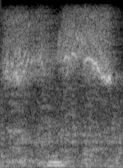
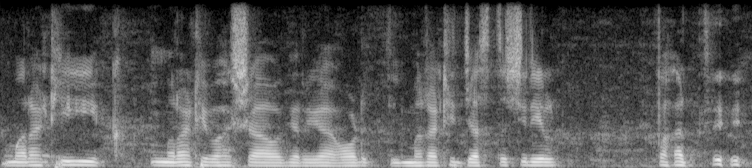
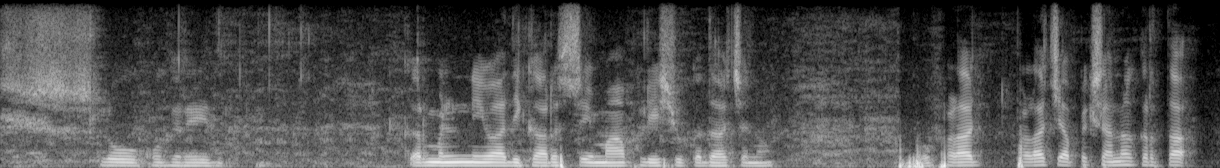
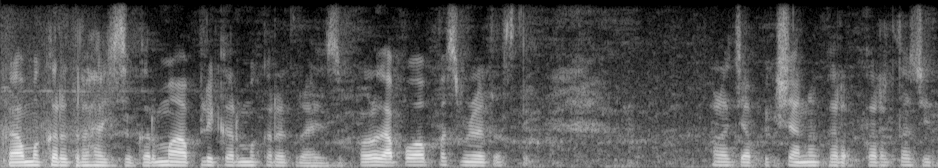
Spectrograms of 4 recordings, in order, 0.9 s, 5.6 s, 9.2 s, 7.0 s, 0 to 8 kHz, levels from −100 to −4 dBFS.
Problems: constant background noise, background conversations at intervals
